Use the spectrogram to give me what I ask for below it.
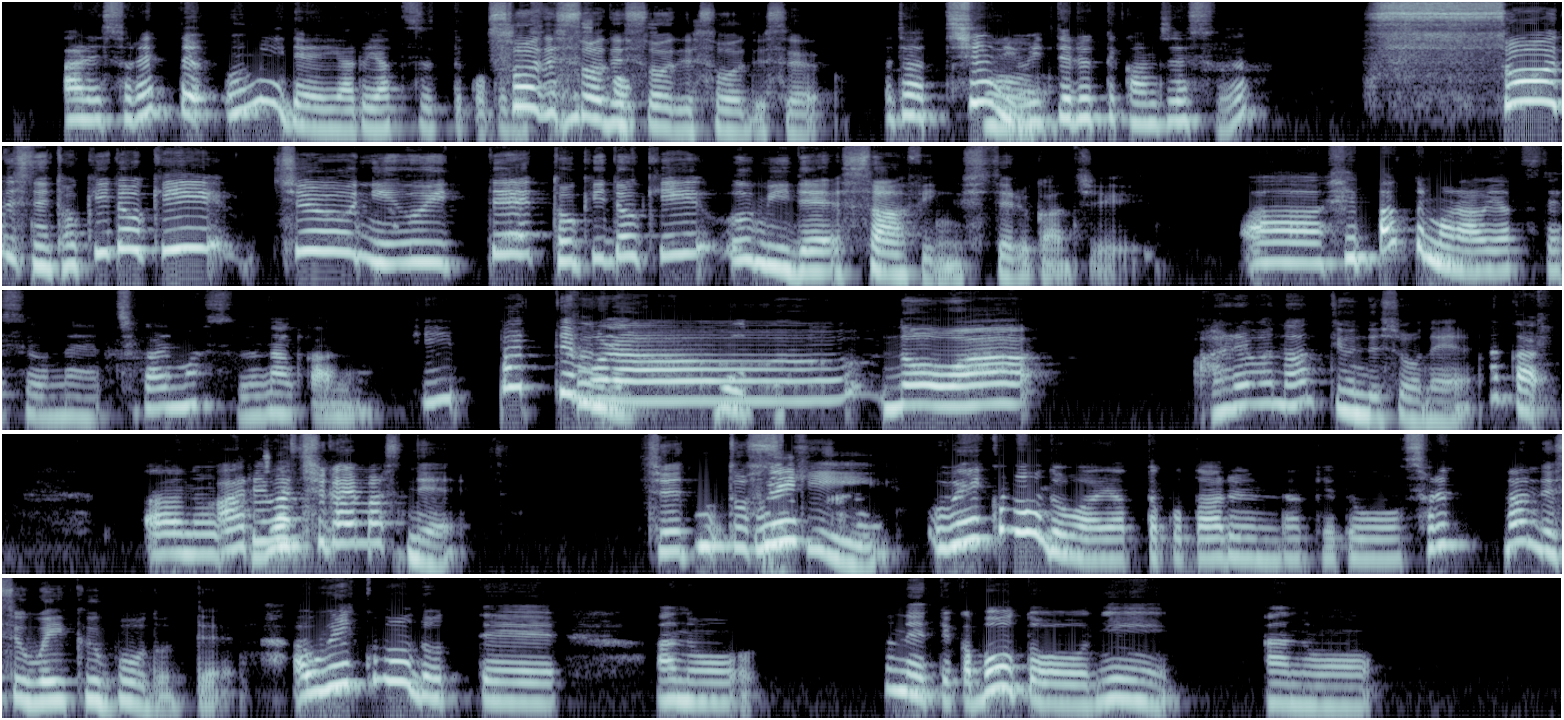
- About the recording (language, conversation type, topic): Japanese, unstructured, 将来やってみたいことは何ですか？
- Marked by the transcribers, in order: static; distorted speech; unintelligible speech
